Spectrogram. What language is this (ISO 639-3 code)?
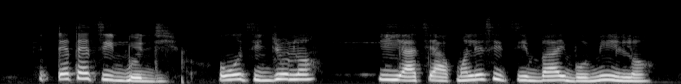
yor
